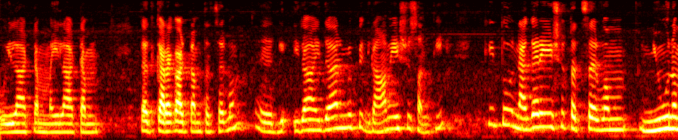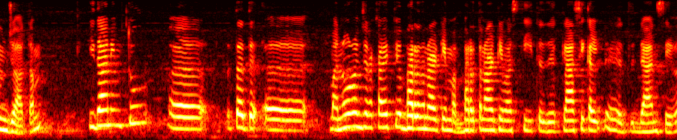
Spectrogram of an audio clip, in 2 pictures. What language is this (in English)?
Sanskrit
